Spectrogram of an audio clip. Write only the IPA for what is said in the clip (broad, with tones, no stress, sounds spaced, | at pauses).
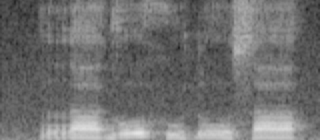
r aː˨ ɡ oː˦ h u˨ ɗ oː˦˨ s a˦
